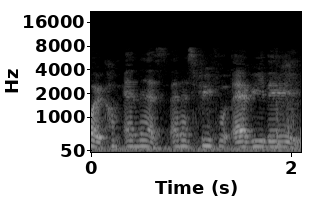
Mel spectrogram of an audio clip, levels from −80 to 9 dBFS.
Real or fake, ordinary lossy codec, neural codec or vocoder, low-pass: real; none; none; none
